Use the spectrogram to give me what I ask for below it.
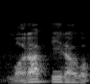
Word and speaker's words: Merapi: 또한 의에 비슷한 발음으로 머라비라고 발음하는 사람들이 있습니다. 그러면 현지에서는 어 발음을 하고 있는데 이 어 발음이라고 하면은 또 영어로 어떻게 표기할 것인가?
